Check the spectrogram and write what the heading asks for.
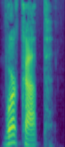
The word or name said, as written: workup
